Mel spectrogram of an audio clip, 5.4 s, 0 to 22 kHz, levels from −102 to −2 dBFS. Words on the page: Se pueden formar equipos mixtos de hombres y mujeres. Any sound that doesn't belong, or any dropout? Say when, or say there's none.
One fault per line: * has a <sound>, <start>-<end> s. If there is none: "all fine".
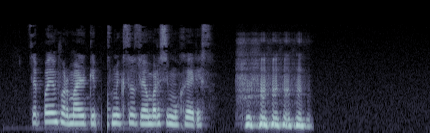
* has a dropout, 1.3-1.3 s
* has a laugh, 2.9-3.9 s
